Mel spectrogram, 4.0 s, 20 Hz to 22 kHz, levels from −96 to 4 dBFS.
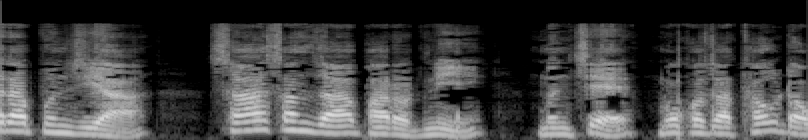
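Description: HE-AAC compression runs through the whole clip, and the damage is heavy. The spectrum stops at about 11.8 kHz, and the treble below that edge sounds rebuilt rather than captured: the likely cause is an HE-AAC coder that kept only the lower bands and filled the top by copying them upward under a coarse envelope. Its harmonics fail to line up with the true ones, so sibilants come out gritty and metallic. The heaviness of the damage fits a very low bitrate, around 16 kbps.

A loud pop lands at 2.29 to 2.31 s, a single sharp click sitting roughly 10 dB above the speech, which carries on beneath it. It is likely a sudden voltage step or pulse entering the signal path, from a plug, a switch, static or a driver glitch, that the following circuits shaped into a brief burst.

Between 3.39 and 3.58 s, a second loud pop event arrives as two pops in quick succession, again roughly 10 dB above the speech. 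It likely has the same kind of origin: an electrical transient added on top of the audio rather than replacing it.

Pre-echo follows at 3.69 to 3.72 s. A short hiss spreads about 23 ms ahead of a sharp attack, blurring its onset. The transform codec spread the quantisation noise meant for the loud attack across its whole block, so the quiet moment just before the attack is filled with that noise.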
